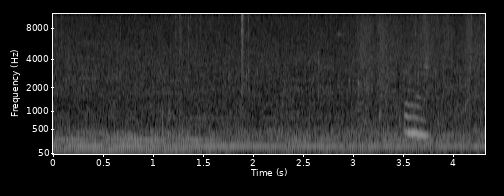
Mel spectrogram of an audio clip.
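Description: Near silence over a steady low hum, broken about three and a half seconds in by one brief, faint call that falls in pitch.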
